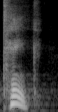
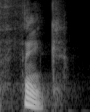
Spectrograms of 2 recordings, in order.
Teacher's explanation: Some Learners keep their tongue behind their teeth instead of placing it between them, and this can make the TH sound unclear or cause it to sound like a /t/ or a /d/.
